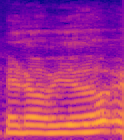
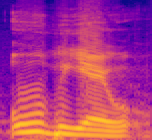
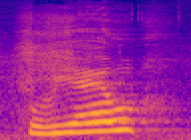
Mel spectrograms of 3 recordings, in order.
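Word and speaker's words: Uviéu: En Oviedo me tienen que odiar un poco, porque siempre lo digo mal. Siempre digo que son Oviedo. – Es Uvieu, lo sentimos. – Uvieu, ahora también acuñado por los jajas entre Noelia, Core 3, yo y más gente.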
